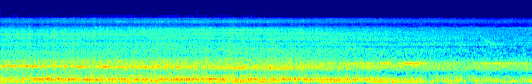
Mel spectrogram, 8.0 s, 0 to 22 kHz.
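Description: Indian Railways WAP-7 electric locomotive passing with a passenger train: a steady rumble of wheels on rail with a high whine from the locomotive that sags slightly in pitch. The sound eases off a little near the end as the coaches roll by.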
